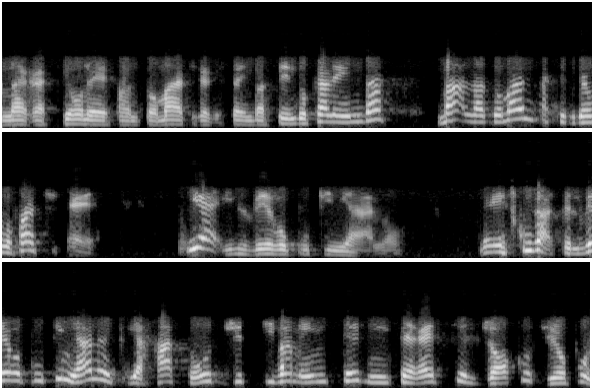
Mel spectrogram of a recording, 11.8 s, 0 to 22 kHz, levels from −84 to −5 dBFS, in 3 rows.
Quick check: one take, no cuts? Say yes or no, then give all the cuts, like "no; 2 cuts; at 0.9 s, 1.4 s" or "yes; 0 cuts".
yes; 0 cuts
